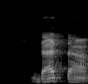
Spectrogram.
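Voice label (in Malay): "datang", Malay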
